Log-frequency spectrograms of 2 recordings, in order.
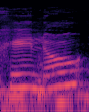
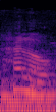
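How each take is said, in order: First: The word starts with no h sound. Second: The word starts with a soft breathy h. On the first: The speaker calls it wrong. "la H es muda" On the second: The speaker calls it right. "Es algo intermedio entre no sonar y la J"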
